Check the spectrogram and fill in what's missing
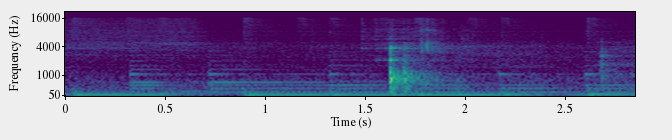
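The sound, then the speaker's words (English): A brief clattering rush of quinoa and amaranth grains tipped into a pot of 4.8 cups of boiling water, rising suddenly and fading within a moment, over a steady low hum. “So the water is boiling, so I'm going to add the amaranth and the quinoa.”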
